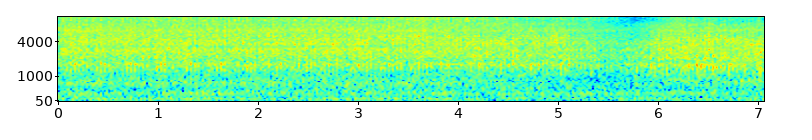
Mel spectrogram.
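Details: Toyota Innova at idle during mechanical engine diagnosis: an uneven, rapid internal tapping of about three per second runs under the engine note. Internal engine knocking is present, but its source is not yet determined.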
